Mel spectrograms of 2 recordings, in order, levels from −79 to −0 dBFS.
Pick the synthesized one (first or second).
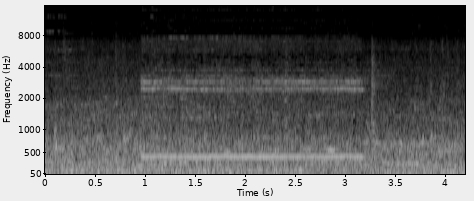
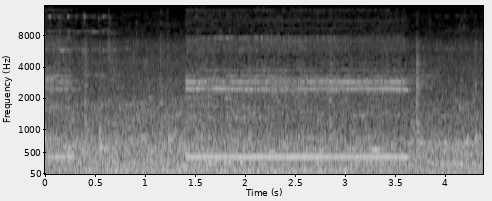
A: first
